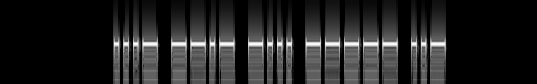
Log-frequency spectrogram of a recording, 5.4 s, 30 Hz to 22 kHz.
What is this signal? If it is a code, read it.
Morse code, heard as a keyed tone, about 25 wpm, 700 Hz. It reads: VQB0U
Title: Code Groups - 5 Letter:Numbers - 25wpm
